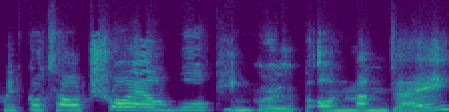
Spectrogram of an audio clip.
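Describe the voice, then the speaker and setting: A woman's raised, projected voice at a fairly slow pace, with fairly even intonation over a quiet background. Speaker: church minister hosting service. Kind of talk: church notices. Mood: warm, friendly. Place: home room. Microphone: video call.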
